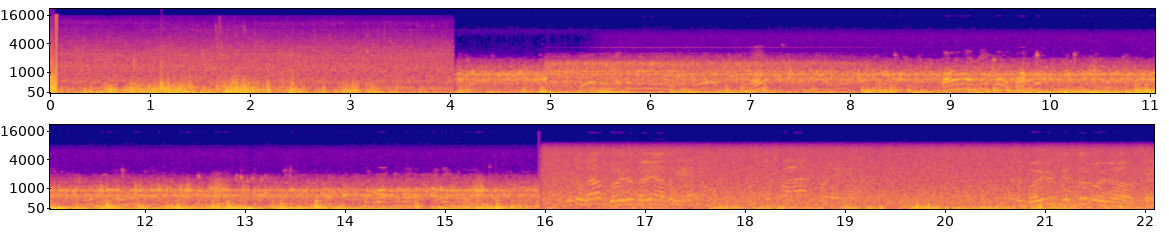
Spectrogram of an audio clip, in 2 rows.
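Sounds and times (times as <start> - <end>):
underwater rumble with gurgles: 0.0 - 22.0
river water running over stones: 1.4 - 22.0.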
